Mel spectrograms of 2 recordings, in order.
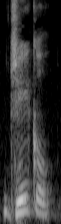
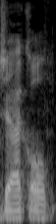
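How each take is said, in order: First: The first vowel is a long E sound. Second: The first vowel is a short E sound. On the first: This is the Scottish pronunciation. "it's a long E. That's the correct Scottish pronunciation" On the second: This is the American pronunciation. "I've been calling him Jekyll the whole time. I'm American"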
